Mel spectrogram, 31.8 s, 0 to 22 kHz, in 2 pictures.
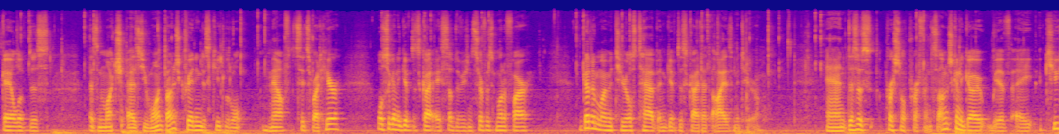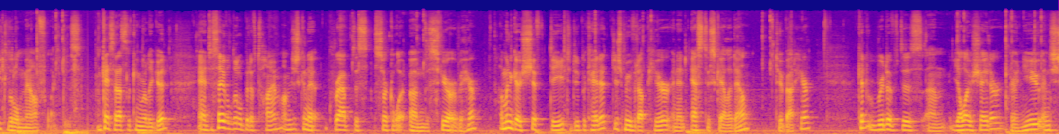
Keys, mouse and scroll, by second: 0.4 click, 0.8 s, 1.4 click, 1.8 KP_1, 2.5-3.0 shift+scroll up 2, 2.6-4.0 shift+middle drag, 3.0 g, 4.0 click, 4.2 scroll down 1, 4.3-5.8 middle drag, 5.8 click, 6.3-8.8 drag, 9.3-11.2 drag, 10.8 scroll down 1, 11.0 alt+a, 11.2-12.2 middle drag, 11.7-12.2 scroll up 1, 12.2 click, 12.7 s, 13.9 click, 14.3 KP_1, 15.0-15.5 scroll up 1, 15.8 g, 16.8 click, 17.0 a, 17.0 scroll down 1, 17.1-21.2 middle drag, 17.9 KP_1, 18.6-20.8 scroll up 1, 21.2 click, 22.1 click, 23.2-25.7 shift+middle drag, 24.3 shift+d, 25.7 click, 26.2 s, 27.4 click, 30.3-31.7 drag.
